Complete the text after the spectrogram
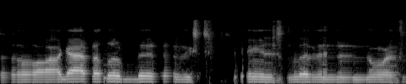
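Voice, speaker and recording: A man with an American accent, an ordinary speaking voice, medium pitch and a fairly slow pace. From upstate New York. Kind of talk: casual chat. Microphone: bad connection, audio slowed down.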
